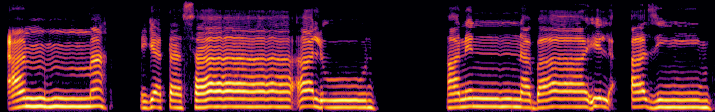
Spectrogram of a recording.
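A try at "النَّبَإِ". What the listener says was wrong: با کو نہیں کھینچیں گے، نبائل، نبائل۔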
